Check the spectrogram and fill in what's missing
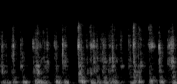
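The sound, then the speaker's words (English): Rapid, steady clatter of keys being typed on a computer keyboard, fairly loud, with quick uneven bursts of clicks and no voices, as someone writes a program in a code file. “So I'm going to type in some of the things in this program that I've been typing in the REPL.”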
